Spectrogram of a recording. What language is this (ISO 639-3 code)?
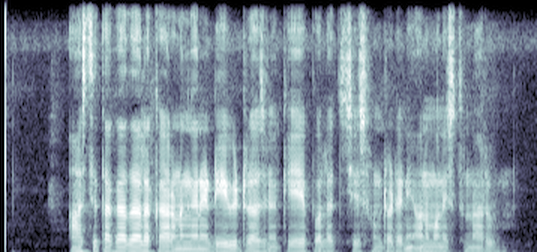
tel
